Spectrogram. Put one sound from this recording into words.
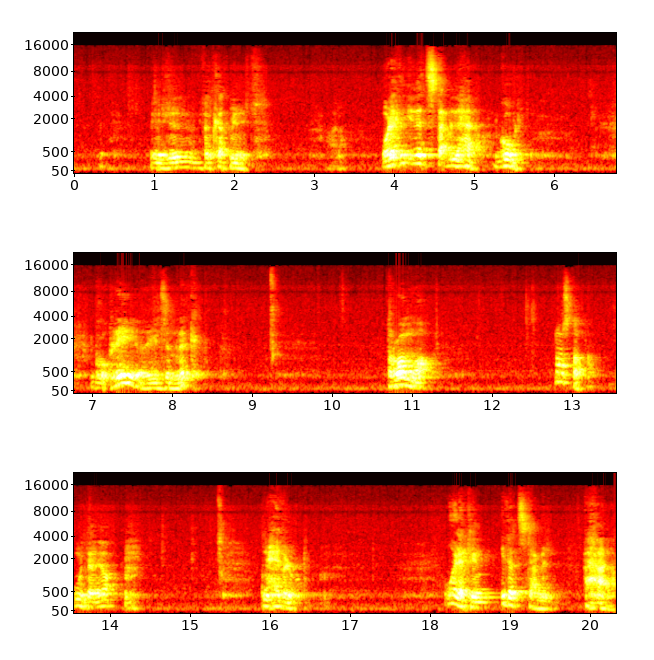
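A middle-aged man speaks close to a microphone with animation, in short bursts with pauses.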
